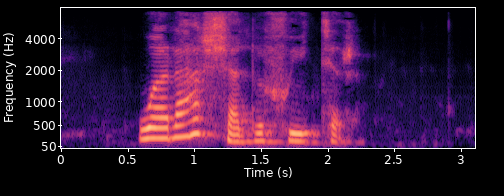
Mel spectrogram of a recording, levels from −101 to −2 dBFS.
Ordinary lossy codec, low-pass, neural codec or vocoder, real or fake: MP3, 48 kbps; 7.2 kHz; codec, 16 kHz, 4 kbps, X-Codec, HuBERT features, trained on LibriSpeech; fake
